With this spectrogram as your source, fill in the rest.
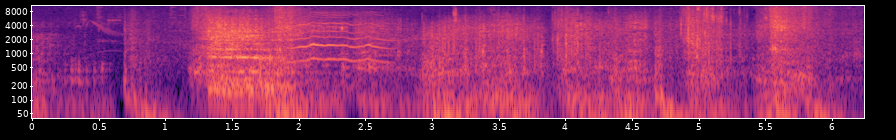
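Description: A large dinosaur roars loudly.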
